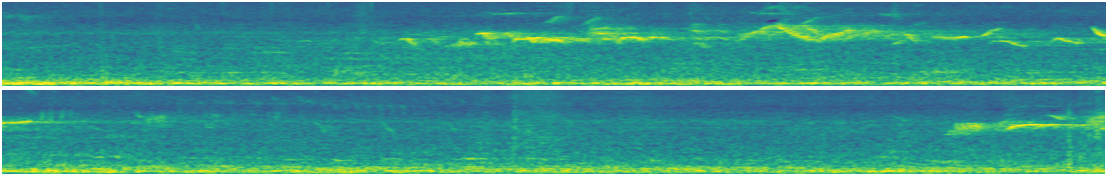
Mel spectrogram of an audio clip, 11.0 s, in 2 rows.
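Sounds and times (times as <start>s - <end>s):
steady low rumble: 0.0s - 3.8s.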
